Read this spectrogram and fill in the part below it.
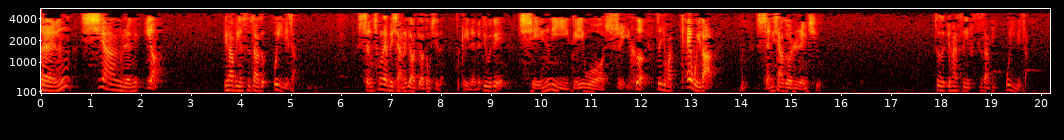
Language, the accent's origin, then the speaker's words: Chinese; China; 我是中国人，活到老了，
